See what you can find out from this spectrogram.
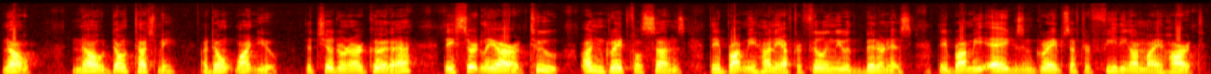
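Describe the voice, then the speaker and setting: A man's voice: moderate pace, dry recording, close to an everyday voice. A man voicing a sick old man in a senile fit of temper, cursing, accusing and complaining in a querulous voice. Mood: angry, self-pitying. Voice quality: shrill and complaining.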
